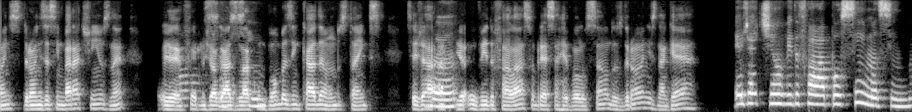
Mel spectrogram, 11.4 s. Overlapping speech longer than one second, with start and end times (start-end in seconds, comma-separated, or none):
2.2-3.4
